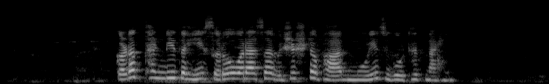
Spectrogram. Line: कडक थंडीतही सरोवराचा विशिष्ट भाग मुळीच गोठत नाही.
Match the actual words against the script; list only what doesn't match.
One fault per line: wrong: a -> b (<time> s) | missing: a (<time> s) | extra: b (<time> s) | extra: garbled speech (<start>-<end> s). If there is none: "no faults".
no faults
